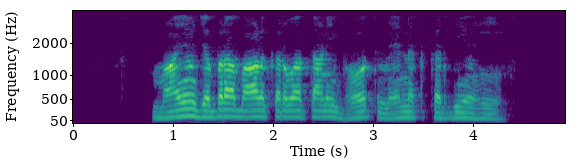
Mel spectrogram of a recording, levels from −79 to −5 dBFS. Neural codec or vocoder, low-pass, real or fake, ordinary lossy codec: none; 3.6 kHz; real; MP3, 32 kbps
